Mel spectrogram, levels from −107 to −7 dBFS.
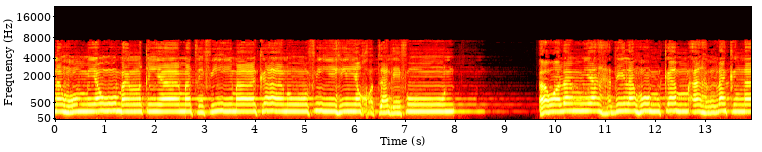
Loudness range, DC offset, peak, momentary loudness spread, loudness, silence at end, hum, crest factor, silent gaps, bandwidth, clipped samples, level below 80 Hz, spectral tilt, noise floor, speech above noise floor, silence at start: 3 LU; under 0.1%; -4 dBFS; 5 LU; -18 LUFS; 0 s; none; 14 dB; none; 7.6 kHz; under 0.1%; -70 dBFS; -7 dB/octave; -64 dBFS; 47 dB; 0 s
